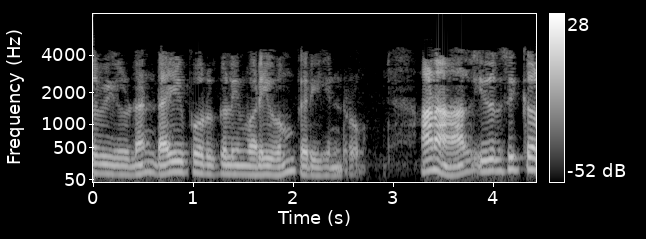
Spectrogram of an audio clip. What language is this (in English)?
Telugu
